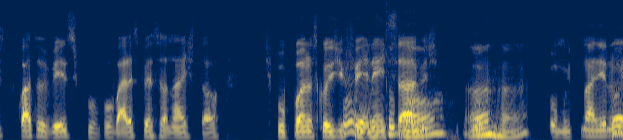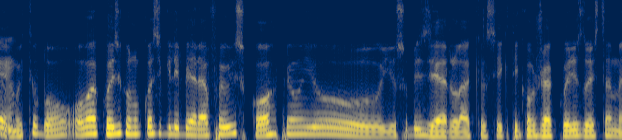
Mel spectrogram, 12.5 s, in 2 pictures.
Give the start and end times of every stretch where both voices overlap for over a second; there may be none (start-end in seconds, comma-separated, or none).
3.4-5.1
